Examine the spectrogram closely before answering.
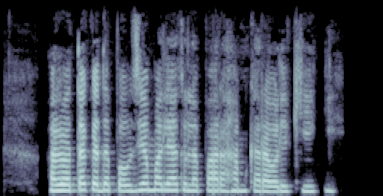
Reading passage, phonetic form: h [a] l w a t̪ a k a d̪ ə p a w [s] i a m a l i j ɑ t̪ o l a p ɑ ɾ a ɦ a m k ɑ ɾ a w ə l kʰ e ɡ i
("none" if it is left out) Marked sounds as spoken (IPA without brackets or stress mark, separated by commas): a, z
